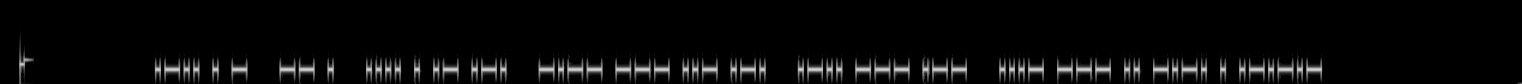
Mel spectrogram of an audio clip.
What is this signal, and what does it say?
Morse code, heard as a keyed tone, about 25 wpm, 700 Hz. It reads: LET ME HEAR YOUR LOW VOICE.
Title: Sentences from Top 1000 Words - Review Part 1 - 25wpm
